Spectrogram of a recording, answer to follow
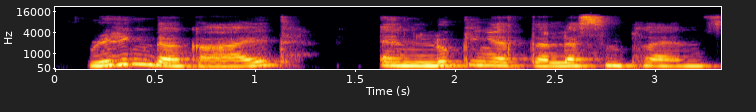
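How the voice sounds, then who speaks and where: A woman's fairly high, somewhat breathy voice with a dark, mellow tone, a Korean accent, fairly even intonation and a fairly slow pace. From South Korea. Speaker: program director. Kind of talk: scripted interview.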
